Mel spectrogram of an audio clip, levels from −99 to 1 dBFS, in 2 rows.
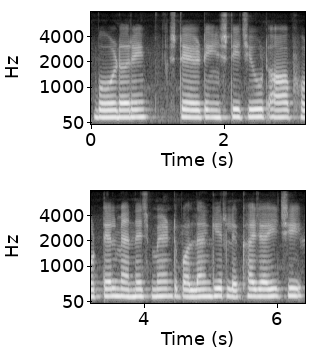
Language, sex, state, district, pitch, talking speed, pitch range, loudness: Odia, female, Odisha, Nuapada, 195 Hz, 95 wpm, 190-200 Hz, -12 LUFS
